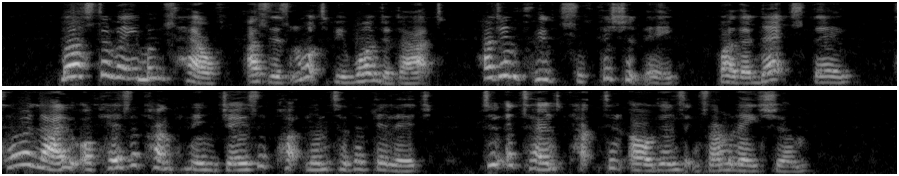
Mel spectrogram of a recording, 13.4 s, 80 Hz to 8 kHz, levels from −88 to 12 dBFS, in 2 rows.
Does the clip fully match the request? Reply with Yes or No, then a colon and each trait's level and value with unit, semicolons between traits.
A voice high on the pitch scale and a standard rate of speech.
Yes: high, 235 Hz; average, 145 wpm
